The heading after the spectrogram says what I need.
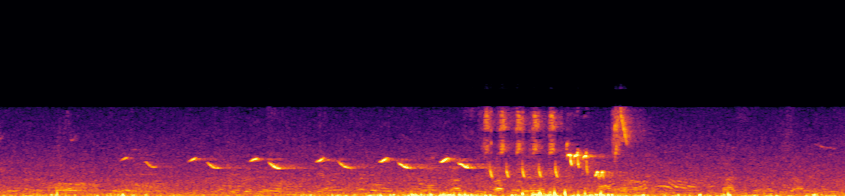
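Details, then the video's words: In Makui park a nightingale repeats a bouncing two-note phrase, high then lower, about every half second, before a buzzy high rattle and a downslurred note, with steady low background rumble. "صدای بلبل خفن در پارک ماکوئی"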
